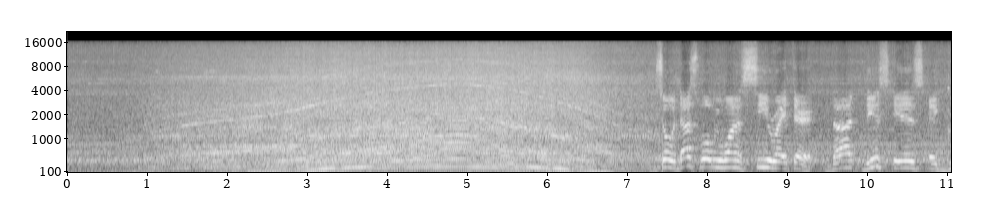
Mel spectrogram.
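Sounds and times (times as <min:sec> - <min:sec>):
car engine revving: 0:00.7 - 0:08.4.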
